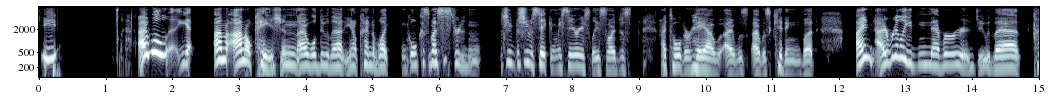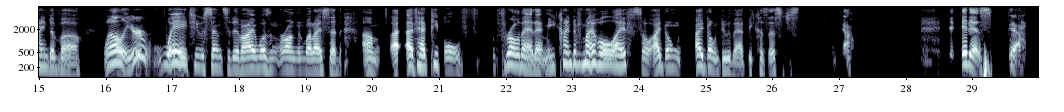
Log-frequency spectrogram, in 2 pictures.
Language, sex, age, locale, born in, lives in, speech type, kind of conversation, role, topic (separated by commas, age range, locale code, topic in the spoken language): English, female, 45-49, en-US, United States, United States, conversation, advice, user, How do I apologize sincerely and overcome guilt after hurting someone's feelings?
